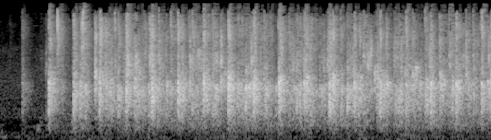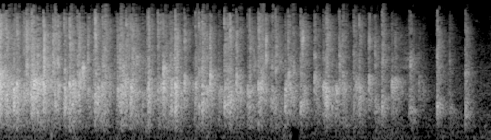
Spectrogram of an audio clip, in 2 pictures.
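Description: An audience at a poetry reading celebrating Luciano Iacobelli breaks into sustained applause. Dense, steady clapping holds for most of the stretch, then thins and fades near the end, with no talking over it.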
